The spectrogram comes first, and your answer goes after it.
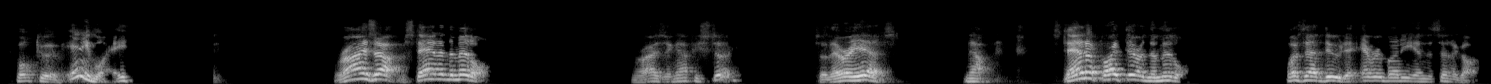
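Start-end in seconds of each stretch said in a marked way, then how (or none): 3.3-4.9 high, raised-voice order; a ringing public summons; called-out command. Acted. Acted command of Jesus, called out. 10.5-11.9 higher, louder public order; raised voice, commanding; called-out command. Acted. Acted command, repeated for whole synagogue.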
